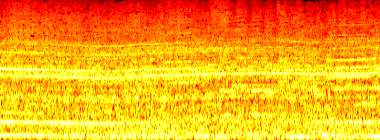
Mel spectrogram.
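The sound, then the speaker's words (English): A loud, steady engine roar of a solar-powered robot plane beginning a steep climb toward the stratosphere fills the entire moment, thick with rumbling noise and a high, sustained whine layered on top, unbroken, with no voices. “As the magnificent solar-powered vehicle begins a dizzying climb into the stratosphere, racing the armed might of the world's greatest nations to disaster.”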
